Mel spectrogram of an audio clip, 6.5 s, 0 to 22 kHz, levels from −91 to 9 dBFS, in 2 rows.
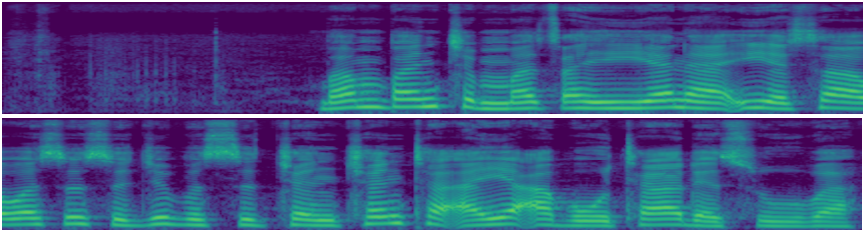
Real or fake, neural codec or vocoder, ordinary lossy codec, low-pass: real; none; none; none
